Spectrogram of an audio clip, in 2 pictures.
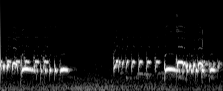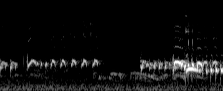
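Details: A local zebra dove gives a loud, clear, crystal-voiced cooing song used as a lure to rouse other doves. Rapid pulsed coos form repeated phrases with short pauses between them.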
